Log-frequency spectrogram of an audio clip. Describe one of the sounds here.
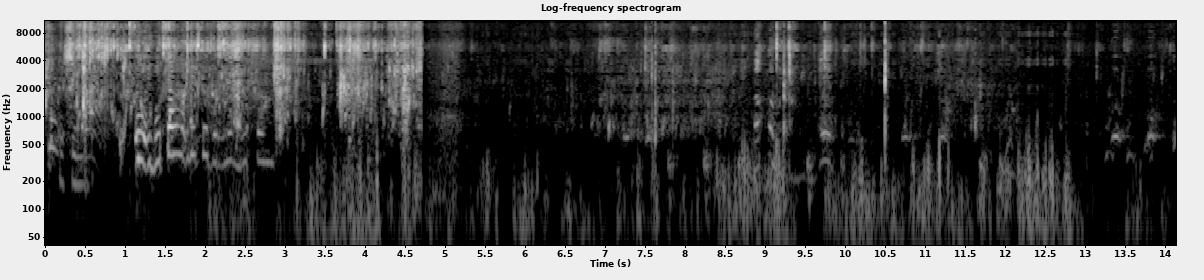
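Water splashes and laps as people move in it.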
